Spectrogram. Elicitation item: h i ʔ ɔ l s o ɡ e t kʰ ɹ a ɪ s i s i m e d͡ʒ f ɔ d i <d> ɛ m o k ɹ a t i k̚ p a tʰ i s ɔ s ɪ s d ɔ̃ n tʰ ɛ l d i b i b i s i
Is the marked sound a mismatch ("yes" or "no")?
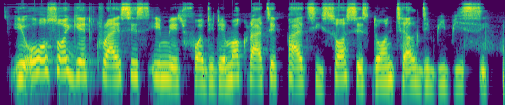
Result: no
